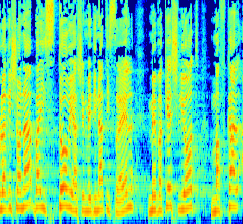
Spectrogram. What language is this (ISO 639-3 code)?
heb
